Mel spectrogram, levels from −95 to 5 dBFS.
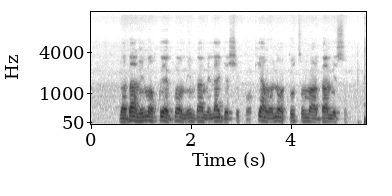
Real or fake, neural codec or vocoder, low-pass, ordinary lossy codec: fake; autoencoder, 48 kHz, 128 numbers a frame, DAC-VAE, trained on Japanese speech; 14.4 kHz; none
